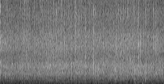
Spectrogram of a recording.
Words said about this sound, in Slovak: Amen. Môžete zatleskať, přátelé.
